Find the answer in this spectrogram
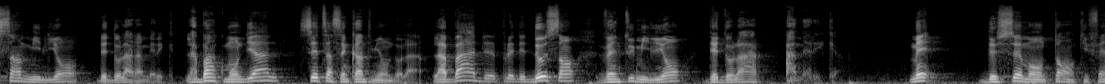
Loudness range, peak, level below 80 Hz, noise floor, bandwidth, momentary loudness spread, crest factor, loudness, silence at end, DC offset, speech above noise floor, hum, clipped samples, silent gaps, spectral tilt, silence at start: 4 LU; -2 dBFS; -48 dBFS; -47 dBFS; 16.5 kHz; 12 LU; 20 dB; -23 LUFS; 0 s; under 0.1%; 24 dB; none; under 0.1%; none; -5 dB/octave; 0 s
